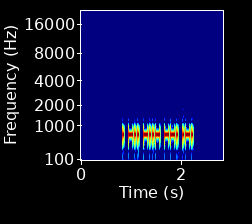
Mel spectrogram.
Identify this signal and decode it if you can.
Morse code, heard as a keyed tone, about 42 wpm, 700 Hz. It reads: EDXGR
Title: Code Groups - 5 Letters - 40wpm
